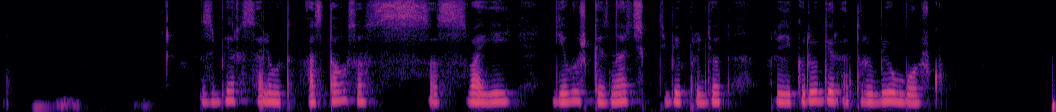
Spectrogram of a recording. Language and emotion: Russian, neutral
